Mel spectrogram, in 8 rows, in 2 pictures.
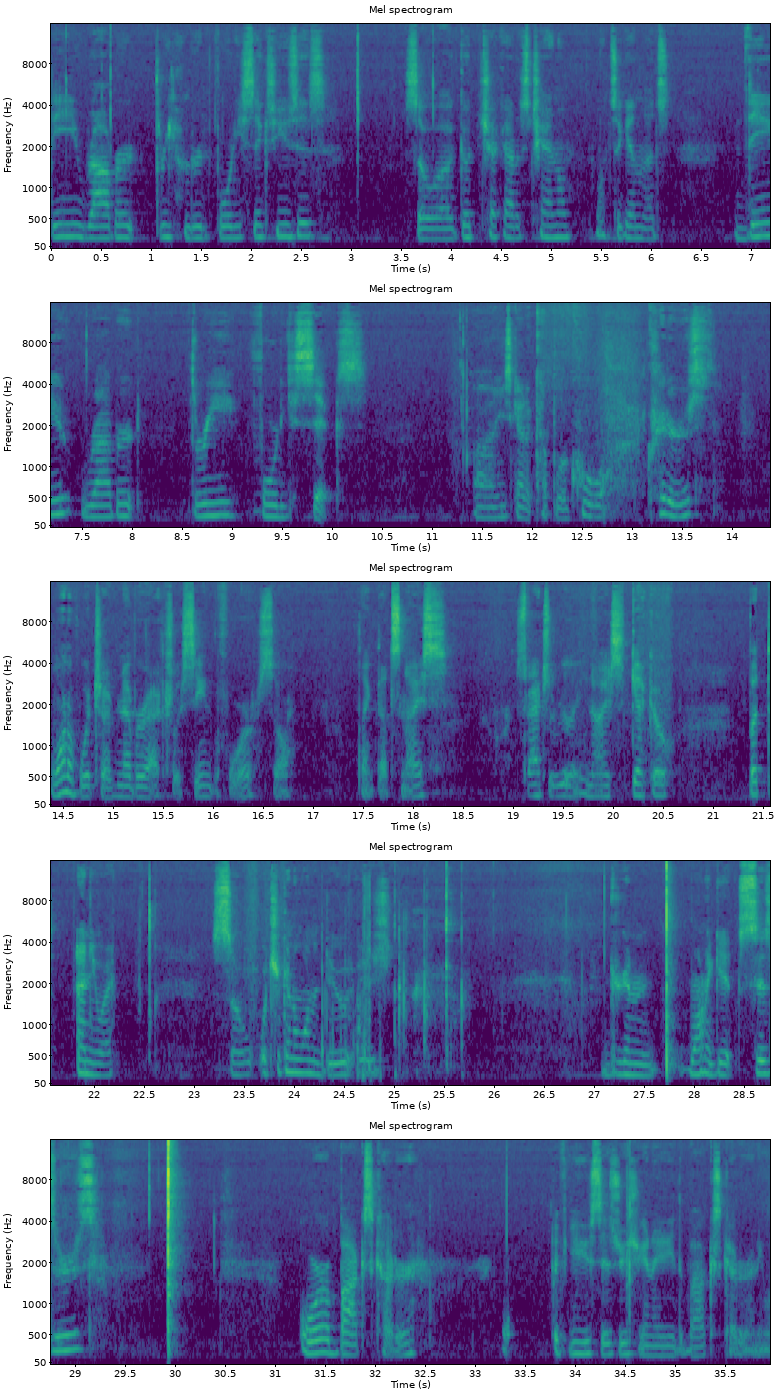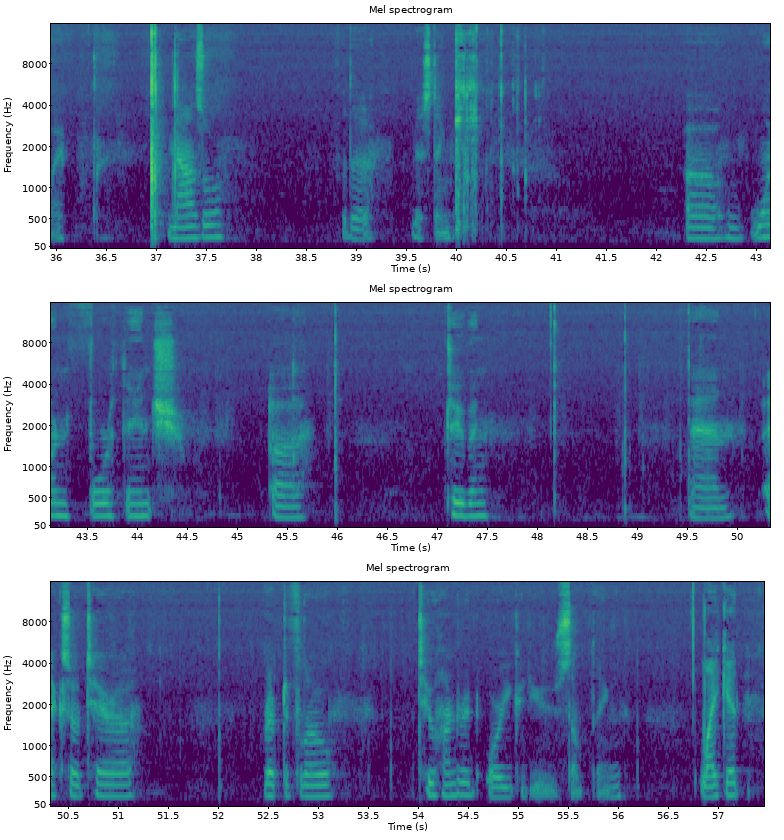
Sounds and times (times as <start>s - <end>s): Speech: 0.0s - 2.8s, 3.6s - 6.2s, 6.8s - 10.4s, 11.3s - 16.8s, 17.4s - 18.4s, 19.0s - 20.6s, 21.4s - 22.3s, 23.2s - 25.0s, 27.1s - 29.4s, 31.2s - 32.5s, 33.3s - 36.2s, 37.1s - 37.8s, 38.8s - 40.1s, 42.3s - 44.6s, 45.3s - 45.8s, 47.1s - 47.6s, 49.5s - 51.3s, 52.4s - 53.2s, 54.0s - 56.1s, 56.8s - 57.4s.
